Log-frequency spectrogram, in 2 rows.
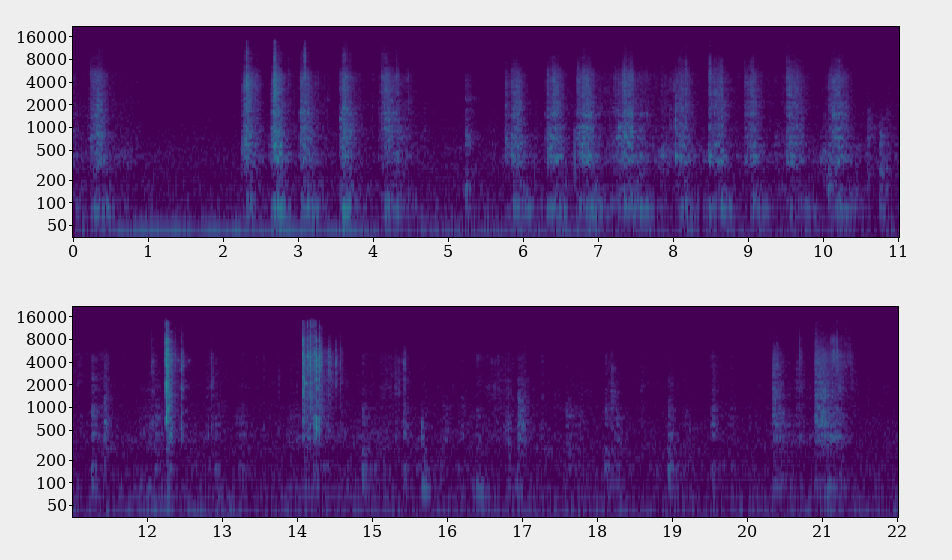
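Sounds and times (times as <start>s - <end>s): cat scratching litter: 0.0s - 0.8s, 2.2s - 4.6s, 5.7s - 10.6s, 20.3s - 21.5s.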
